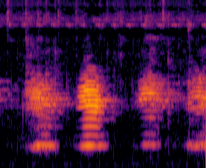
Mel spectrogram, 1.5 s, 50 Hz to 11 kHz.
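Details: Indian bullfrogs (sona bang), many calling by day from a small ditch-like pond near a date palm beside a house: four loud, nasal, harmonic croaks in quick succession, roughly one every 0.4 seconds, with a faint steady high hiss behind.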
